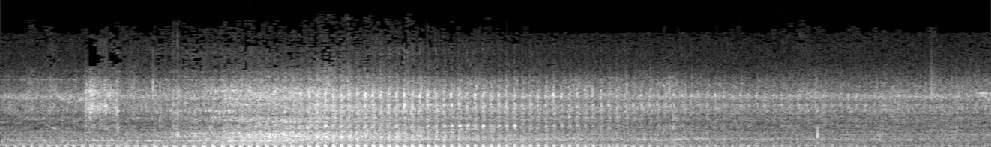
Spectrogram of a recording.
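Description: An engine passing by: its fast, even running grows louder to a peak about two seconds in, then fades away.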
